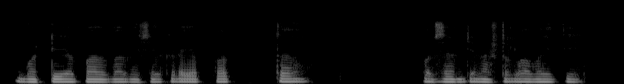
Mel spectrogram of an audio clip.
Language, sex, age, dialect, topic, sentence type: Kannada, male, 18-24, Dharwad Kannada, banking, statement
